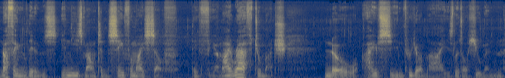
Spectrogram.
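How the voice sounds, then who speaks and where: Speaking at a very slow pace, a man puts on a character voice. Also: fairly low pitch for a man. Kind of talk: role play audio addressed to the listener. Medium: audio drama.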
